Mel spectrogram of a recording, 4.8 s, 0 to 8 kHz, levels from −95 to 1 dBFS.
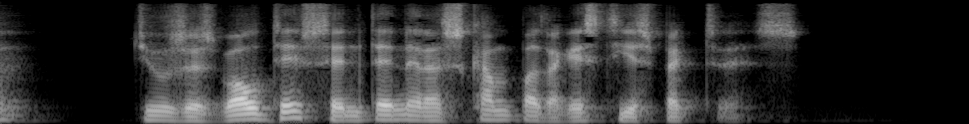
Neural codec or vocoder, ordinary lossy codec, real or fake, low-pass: codec, 16 kHz, about 1 kbps, DyCAST, with the encoder's durations; MP3, 48 kbps; fake; 7.2 kHz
